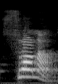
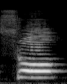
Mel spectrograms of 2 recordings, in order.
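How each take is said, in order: First: "শ্রনা" with open vowel, sro rejected as sraw, then na; ভুল উচ্চারণ. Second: "শ্র-" as a long, loud sro with a round o; ও-কার উচ্চারণ. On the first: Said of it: "শ্রনা, শ্রবণ". ("শ্রনা" ও-কার ছাড়া, খোলা অ-ধ্বনিতে) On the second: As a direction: hold the o in "শ্র-". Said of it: "ওকার কিন্তু উচ্চারিত হচ্ছে". ("শ্র-" টেনে, স্রো) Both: Shown as a demonstration.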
